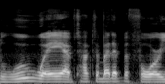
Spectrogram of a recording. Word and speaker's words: Wu Wei: It's Wu Wei. It's spelled W-U space W-E-I. Wu Wei.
